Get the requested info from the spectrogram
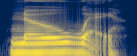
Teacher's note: with a flat, level tone, can be a clear refusal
